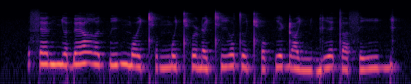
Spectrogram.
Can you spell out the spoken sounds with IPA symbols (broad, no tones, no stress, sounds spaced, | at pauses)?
s ɛ ɡ ɲ ə ɗ ɛ ʁ i k͡p i ŋ͡m o e̯ cʰ ʊ ŋ͡m ʊ cʰ u ɳ ɛ cʰ i o̯ t u cʰ o k i ɖ ɒ e̯ ɲ ʊ ɡ i e̯ t ʌ s i ɡ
